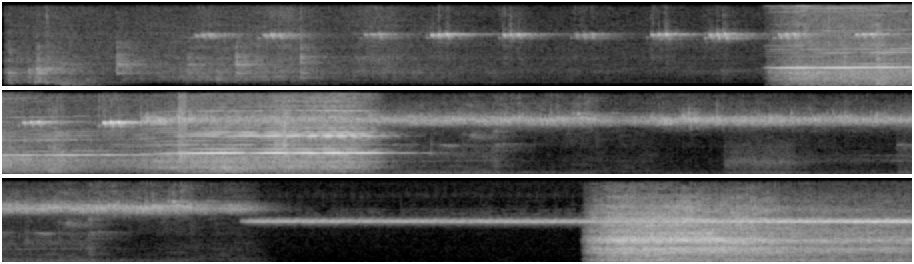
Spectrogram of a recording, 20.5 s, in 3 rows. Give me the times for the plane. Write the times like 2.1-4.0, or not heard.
5.8-9.7, 18.0-20.4.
